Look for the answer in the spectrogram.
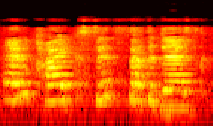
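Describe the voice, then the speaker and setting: A woman announcer delivers scripted old-time radio narration in a high, lively voice. She is heard from a distance in an echoey, noisy room. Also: measured pace. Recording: noisy, echoey live hall, far mic.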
